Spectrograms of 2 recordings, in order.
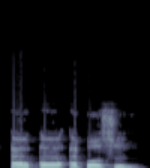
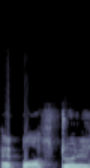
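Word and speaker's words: apostle: उसके बाद है जी एपोसल, यहाँ पे जो टी है वो आपका क्या है, साइलेंट, एपोस्टल नहीं है लव्स, ये एपोसल है, एपोसल लव्स है, यहाँ पे जो टी है वो साइलेंट है।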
